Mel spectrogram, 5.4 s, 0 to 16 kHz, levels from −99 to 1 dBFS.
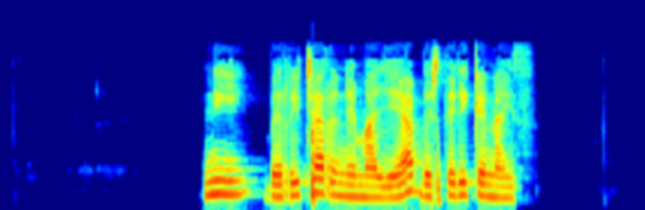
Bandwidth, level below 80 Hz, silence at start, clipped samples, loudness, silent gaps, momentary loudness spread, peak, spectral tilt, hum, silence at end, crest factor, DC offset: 8 kHz; -62 dBFS; 1.7 s; under 0.1%; -20 LUFS; none; 7 LU; 0 dBFS; -5 dB/octave; none; 1.05 s; 22 dB; under 0.1%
